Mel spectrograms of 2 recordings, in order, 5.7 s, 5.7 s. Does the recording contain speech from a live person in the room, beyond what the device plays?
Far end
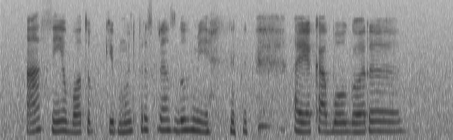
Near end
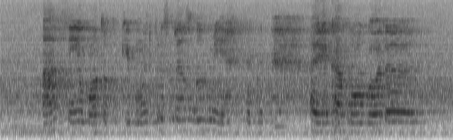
No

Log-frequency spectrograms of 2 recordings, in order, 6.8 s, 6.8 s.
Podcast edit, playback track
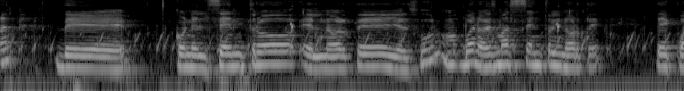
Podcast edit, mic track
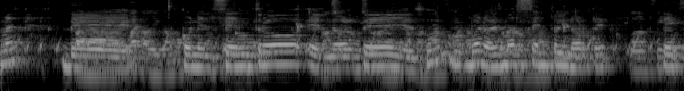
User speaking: Yes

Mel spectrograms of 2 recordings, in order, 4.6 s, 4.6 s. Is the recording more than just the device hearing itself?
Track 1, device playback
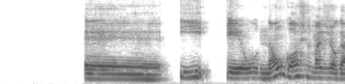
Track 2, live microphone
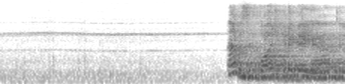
Yes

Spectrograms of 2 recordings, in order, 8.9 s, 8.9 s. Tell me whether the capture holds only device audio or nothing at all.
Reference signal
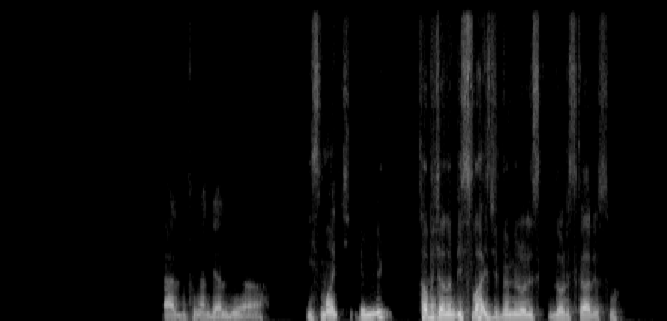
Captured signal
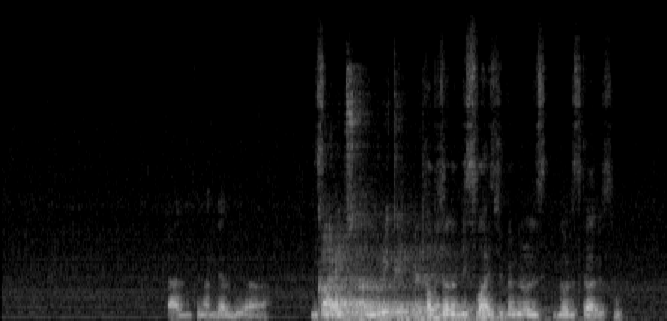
No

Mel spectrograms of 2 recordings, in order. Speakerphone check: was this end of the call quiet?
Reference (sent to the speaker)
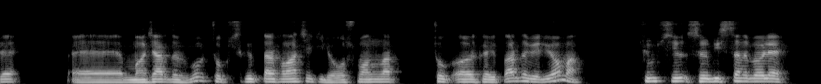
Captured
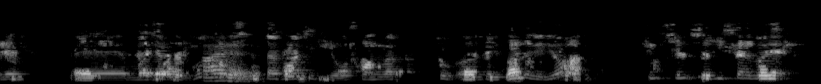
No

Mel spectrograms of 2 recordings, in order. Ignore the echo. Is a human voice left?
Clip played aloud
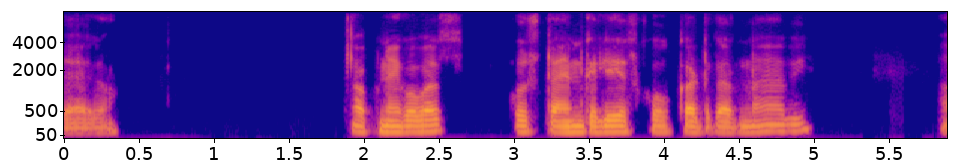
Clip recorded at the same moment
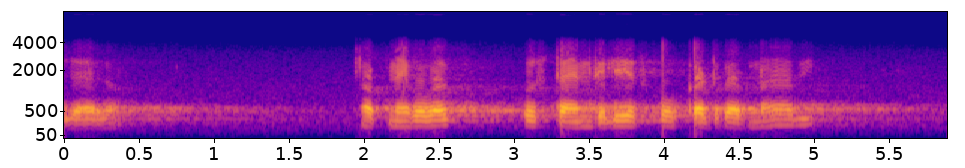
No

